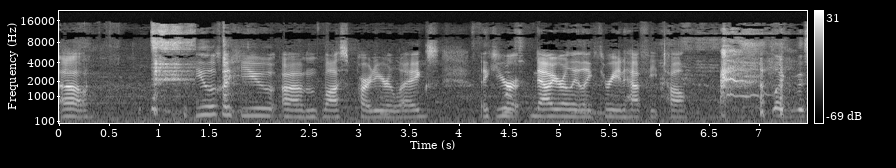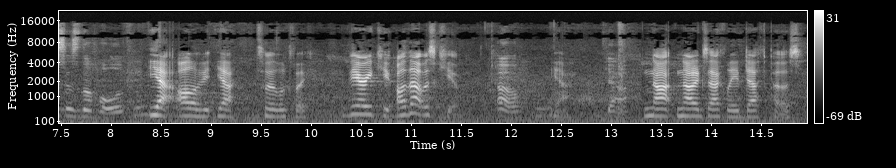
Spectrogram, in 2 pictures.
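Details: Adult woman speaking; no disorder.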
